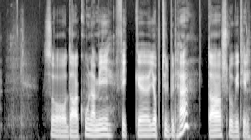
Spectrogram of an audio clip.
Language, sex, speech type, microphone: Norwegian, male, spontaneous, Shure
